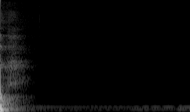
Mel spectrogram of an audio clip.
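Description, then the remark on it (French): A single dull, short knock on a door as Dante knocks, fading quickly into near silence with only a faint low hum afterward. No one speaks. “Et voici Dante qui frappe à la porte.”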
